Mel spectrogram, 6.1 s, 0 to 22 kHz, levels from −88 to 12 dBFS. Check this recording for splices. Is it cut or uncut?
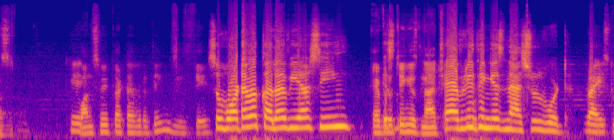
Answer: uncut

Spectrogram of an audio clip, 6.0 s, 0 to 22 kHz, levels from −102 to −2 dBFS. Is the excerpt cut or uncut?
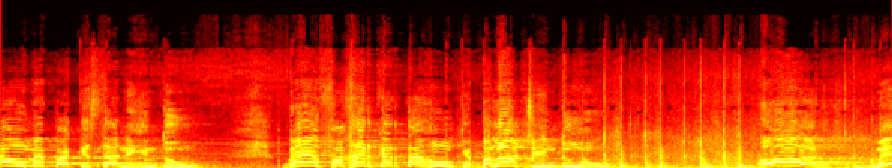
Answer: uncut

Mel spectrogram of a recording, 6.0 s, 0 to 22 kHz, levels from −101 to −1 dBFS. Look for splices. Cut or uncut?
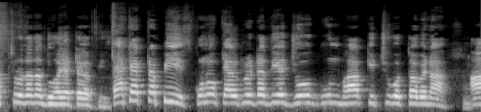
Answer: cut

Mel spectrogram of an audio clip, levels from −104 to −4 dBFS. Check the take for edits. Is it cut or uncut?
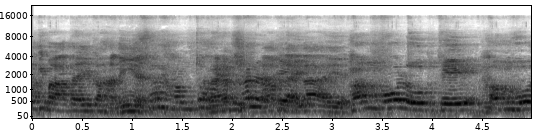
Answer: uncut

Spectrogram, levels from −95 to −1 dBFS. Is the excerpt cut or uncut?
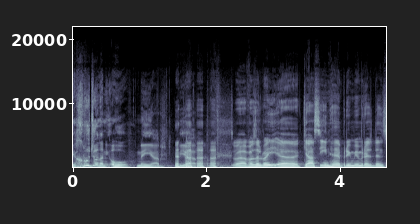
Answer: cut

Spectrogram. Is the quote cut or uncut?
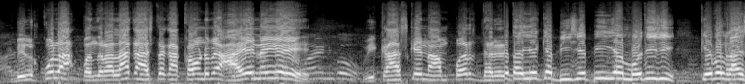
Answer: cut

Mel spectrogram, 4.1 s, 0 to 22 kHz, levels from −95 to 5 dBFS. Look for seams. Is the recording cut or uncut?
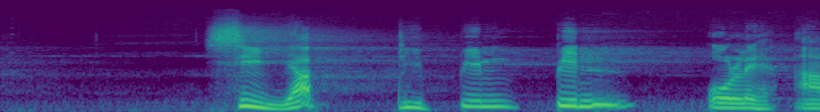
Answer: uncut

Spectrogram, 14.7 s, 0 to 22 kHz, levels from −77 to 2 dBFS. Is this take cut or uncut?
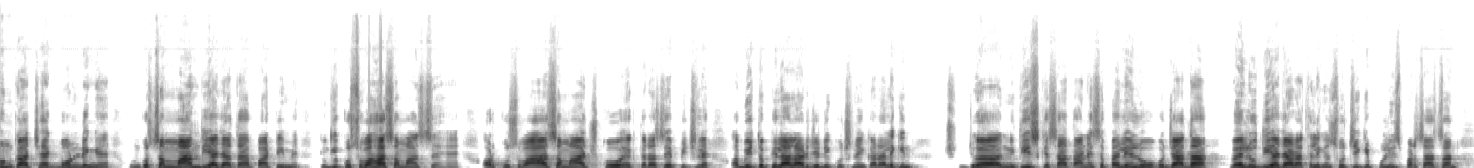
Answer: uncut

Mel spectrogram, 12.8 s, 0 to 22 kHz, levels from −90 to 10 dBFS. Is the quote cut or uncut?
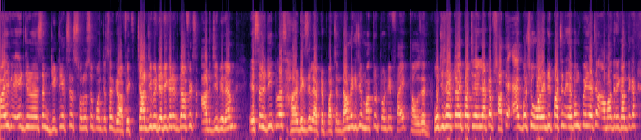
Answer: uncut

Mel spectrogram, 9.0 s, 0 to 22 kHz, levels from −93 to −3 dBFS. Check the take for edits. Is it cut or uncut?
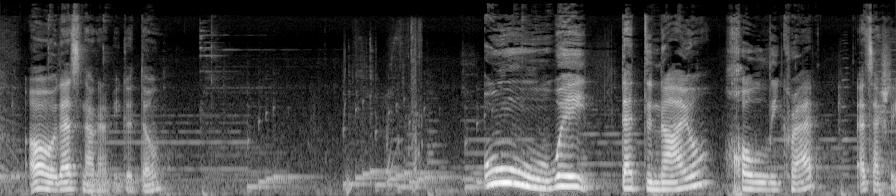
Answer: uncut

